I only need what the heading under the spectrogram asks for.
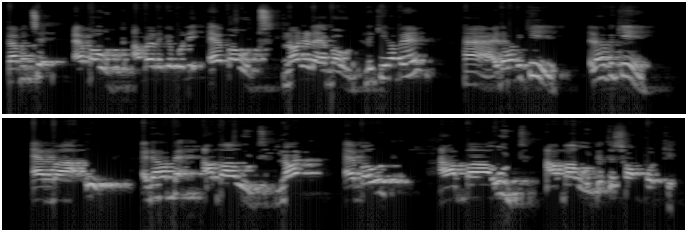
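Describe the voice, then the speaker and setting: A man from Bangladesh giving a spoken pronunciation lesson, repeating words slowly and quizzing his viewers. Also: high voice. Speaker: English teacher. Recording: roomy, dull lo-fi sound.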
